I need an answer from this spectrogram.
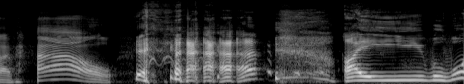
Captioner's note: laughter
